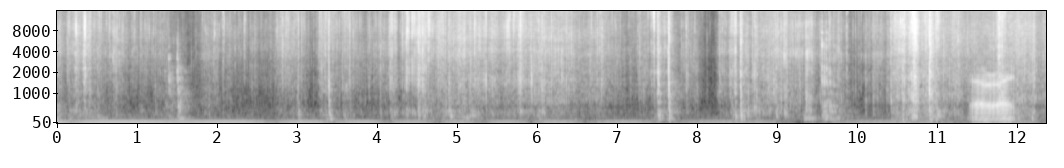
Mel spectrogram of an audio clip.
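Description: Crinkly plastic and paper wrapping being peeled and crumpled by hand while opening a mailed package of Yu-Gi-Oh trading cards, including a 2002 Red Eyes tin, in steady close rustling bursts with a low hum beneath.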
